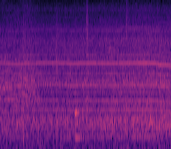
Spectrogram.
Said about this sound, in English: runs a vacuum cleaner-shaped mechanism over the grass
